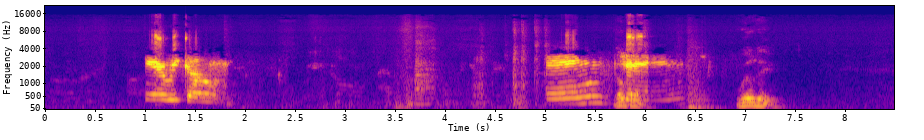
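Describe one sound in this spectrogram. An elderly man talks into a phone close by, with animation.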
